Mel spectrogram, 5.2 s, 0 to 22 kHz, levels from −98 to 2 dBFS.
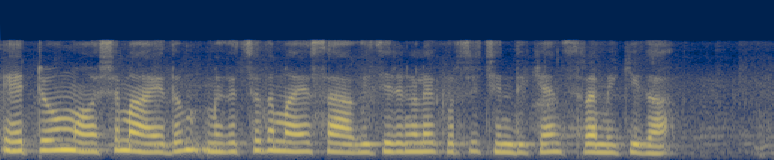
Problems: none marked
